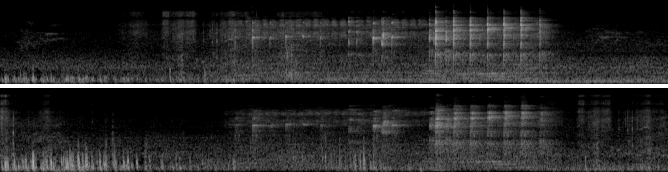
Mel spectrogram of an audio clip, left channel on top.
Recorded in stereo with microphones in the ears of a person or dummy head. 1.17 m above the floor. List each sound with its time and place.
2.0 s writing: 40° left (ahead or behind), 0.7 m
